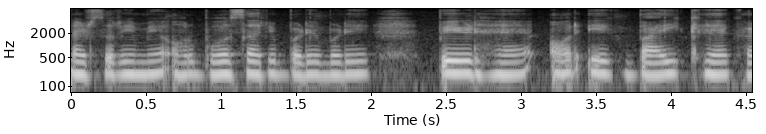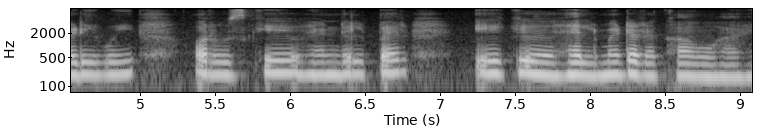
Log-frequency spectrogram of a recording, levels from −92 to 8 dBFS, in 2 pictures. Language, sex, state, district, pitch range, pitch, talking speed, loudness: Hindi, male, Delhi, New Delhi, 190-205 Hz, 195 Hz, 165 wpm, -18 LUFS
